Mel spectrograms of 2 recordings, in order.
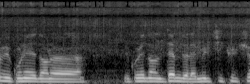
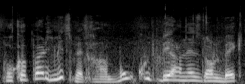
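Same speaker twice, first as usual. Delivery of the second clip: much higher, loud excited outburst; 5 semitones higher, 11 dB louder than usual. Real, not acted. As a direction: shout it with glee. Joking loud over the fire.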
